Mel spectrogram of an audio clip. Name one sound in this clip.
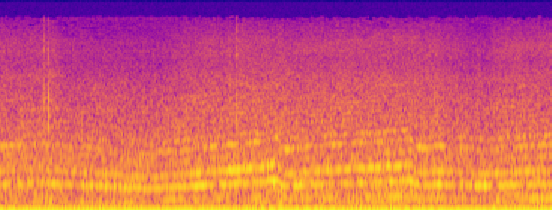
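A racing car engine whines at high revs, rising in pitch and dropping briefly with each gear change.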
